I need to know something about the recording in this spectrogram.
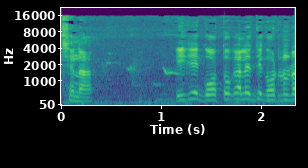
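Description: A man's voice in short, hesitant vocal sounds, with a pause of under a second.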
